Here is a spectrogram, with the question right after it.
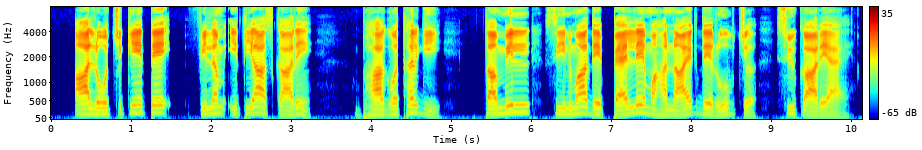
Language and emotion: Dogri, neutral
